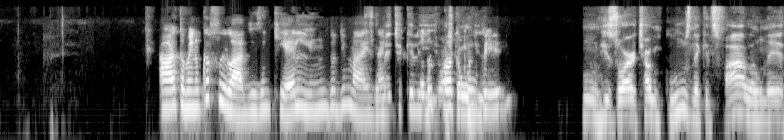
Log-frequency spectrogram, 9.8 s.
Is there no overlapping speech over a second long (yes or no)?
no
